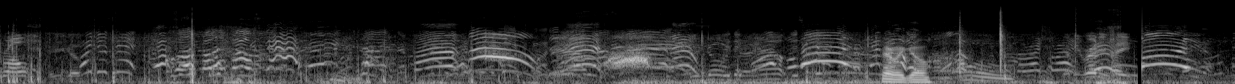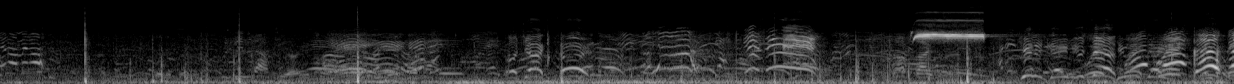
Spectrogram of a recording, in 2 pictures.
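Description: A soccer ball thuds as it is kicked.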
